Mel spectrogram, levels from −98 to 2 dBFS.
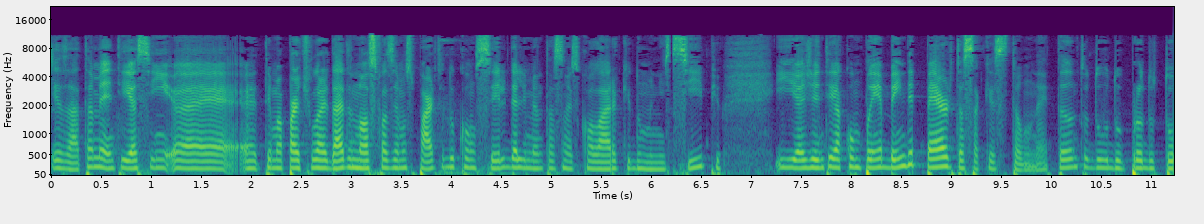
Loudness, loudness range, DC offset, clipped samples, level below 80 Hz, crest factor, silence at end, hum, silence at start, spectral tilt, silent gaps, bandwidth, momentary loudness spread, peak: -19 LUFS; 4 LU; under 0.1%; under 0.1%; -28 dBFS; 18 dB; 0 s; none; 0 s; -4 dB/octave; none; 11.5 kHz; 9 LU; -2 dBFS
